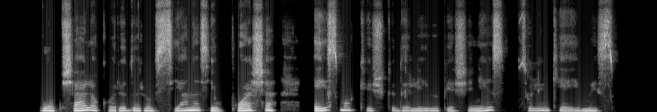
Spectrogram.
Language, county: Lithuanian, Kaunas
